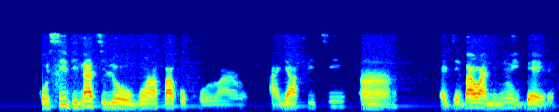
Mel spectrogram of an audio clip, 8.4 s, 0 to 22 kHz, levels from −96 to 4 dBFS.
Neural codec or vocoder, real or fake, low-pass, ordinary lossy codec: none; real; 7.2 kHz; none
